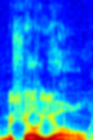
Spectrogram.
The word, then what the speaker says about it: Michelle Yeoh: Well, according to Mark, the correct pronunciation is Michelle Yeoh, Right.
